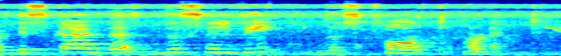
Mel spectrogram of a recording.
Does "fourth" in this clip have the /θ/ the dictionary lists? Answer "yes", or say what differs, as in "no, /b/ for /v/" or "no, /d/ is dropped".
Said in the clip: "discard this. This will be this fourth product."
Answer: no, /t/ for /θ/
